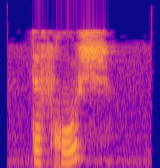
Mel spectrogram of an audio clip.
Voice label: "frosch", alsace

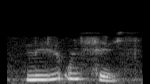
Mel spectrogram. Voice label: "mulunfuess", alsace

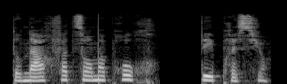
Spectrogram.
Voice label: "depression", alsace; medecine

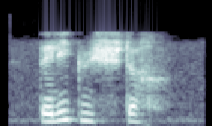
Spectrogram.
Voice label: "liguschter", alsace

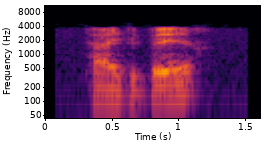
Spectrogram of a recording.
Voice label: "heidelbeer", alsace

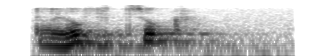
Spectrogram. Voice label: "luft zugg", alsace; meteo

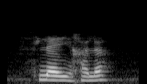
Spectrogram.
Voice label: "leichele", alsace

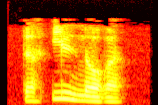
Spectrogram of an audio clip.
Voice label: "illnache", alsace; peche

